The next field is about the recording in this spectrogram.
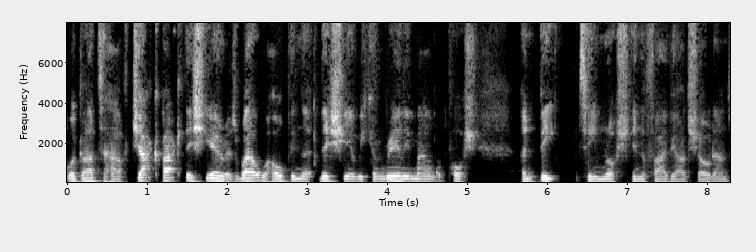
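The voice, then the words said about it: Strained, worn-out voice. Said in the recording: “I'm off the COVID list. As you might be able to tell, my voice has just about made it through this episode ... rest my voice for a little while”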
